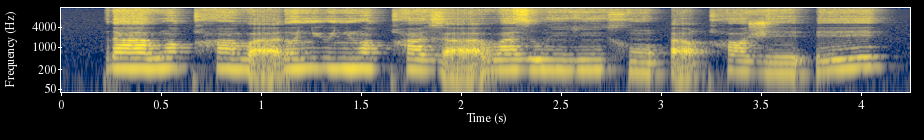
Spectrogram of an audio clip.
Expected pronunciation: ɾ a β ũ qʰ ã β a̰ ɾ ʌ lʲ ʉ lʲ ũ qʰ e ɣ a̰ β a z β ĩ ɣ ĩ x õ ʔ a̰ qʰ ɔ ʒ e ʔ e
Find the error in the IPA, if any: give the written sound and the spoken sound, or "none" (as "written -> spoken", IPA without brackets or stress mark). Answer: none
